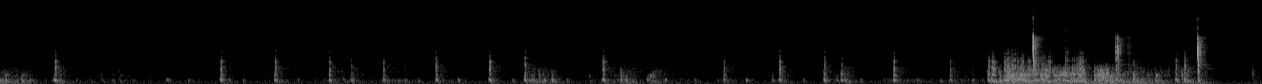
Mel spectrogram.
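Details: Adult's own heart recorded with an Eko DUO digital stethoscope, racing from nervousness while filming: quick, repeated heart sounds (tachycardia), with a rustle of handling near the end.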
